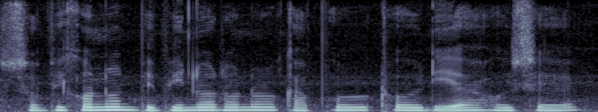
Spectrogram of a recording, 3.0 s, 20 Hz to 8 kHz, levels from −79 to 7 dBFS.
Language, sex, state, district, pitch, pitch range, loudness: Assamese, male, Assam, Sonitpur, 185 Hz, 180-195 Hz, -17 LUFS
